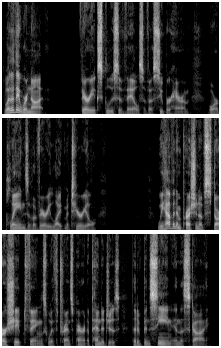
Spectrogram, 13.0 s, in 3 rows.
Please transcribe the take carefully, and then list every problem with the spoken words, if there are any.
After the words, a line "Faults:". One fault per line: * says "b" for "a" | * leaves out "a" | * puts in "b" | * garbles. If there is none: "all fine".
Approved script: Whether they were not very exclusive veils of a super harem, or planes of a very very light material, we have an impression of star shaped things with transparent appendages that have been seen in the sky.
Whether they were not very exclusive veils of a super harem, or planes of a very light material, we have an impression of star shaped things with transparent appendages that have been seen in the sky.
Faults:
* leaves out "very"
